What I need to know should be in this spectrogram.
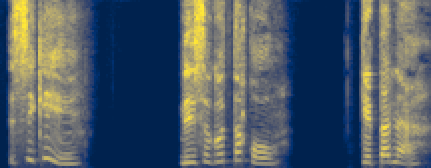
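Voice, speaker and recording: A young woman playing a gentle, free-spending girlfriend in an amateur radio drama. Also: sits high, animated, slow pace, no room sound, studio quality, exaggerated voice. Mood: shy.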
